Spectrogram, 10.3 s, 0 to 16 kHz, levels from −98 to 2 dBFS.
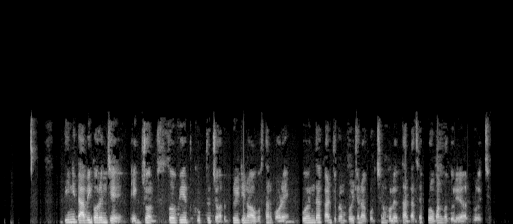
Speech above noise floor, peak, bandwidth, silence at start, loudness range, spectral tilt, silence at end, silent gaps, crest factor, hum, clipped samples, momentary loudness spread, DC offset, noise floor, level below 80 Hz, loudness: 44 dB; -2 dBFS; 7.8 kHz; 0.6 s; 5 LU; -6 dB/octave; 0.5 s; 8.50-8.54 s; 20 dB; none; under 0.1%; 14 LU; under 0.1%; -67 dBFS; -58 dBFS; -23 LUFS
